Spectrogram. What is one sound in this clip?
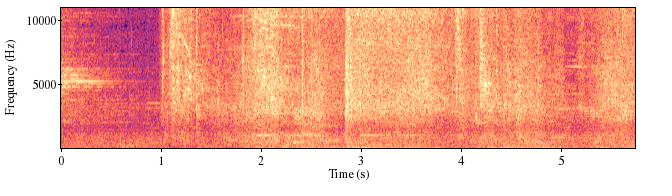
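Game spell effects whoosh and crackle during a fight.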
